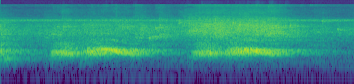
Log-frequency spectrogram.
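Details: Spotted dove cooing played as a lure to draw in other doves: two low, soft, rolling coo phrases about one and a half seconds apart, each swelling in the middle, recorded close in a quiet setting.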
